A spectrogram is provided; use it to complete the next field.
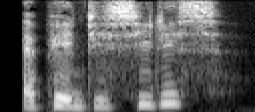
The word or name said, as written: appendicitis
